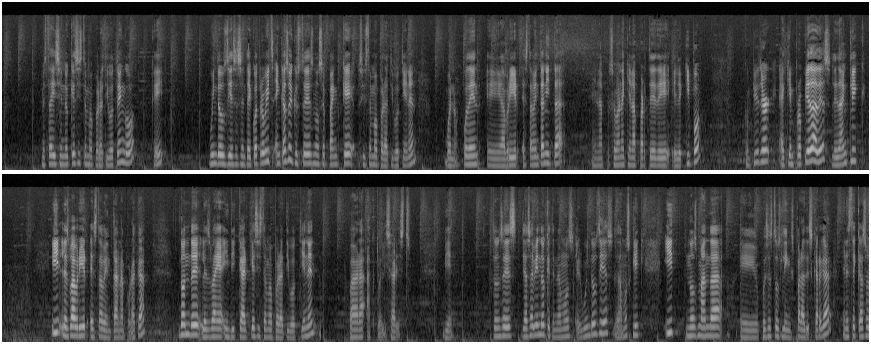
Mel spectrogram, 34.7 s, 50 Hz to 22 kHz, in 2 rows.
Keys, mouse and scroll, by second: 2.1 click, 7.8 click, 8.8 click, 9.8 click, 12.1 click, 14.8 click, 17.6 click, 26.4 click, 27.3 click, 29.2 click, 33.0 click.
